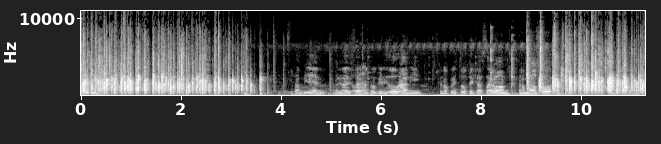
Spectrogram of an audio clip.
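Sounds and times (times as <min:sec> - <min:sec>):
crowd applauding: 0:00.0 - 0:04.2, 0:08.9 - 0:11.2
speech: 0:04.6 - 0:09.8.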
